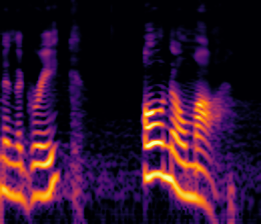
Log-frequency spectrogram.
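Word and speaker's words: ὄνομα: name now this word name in the Greek oh no ma oh no ma if you're pronouncing it like a love a kite anima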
